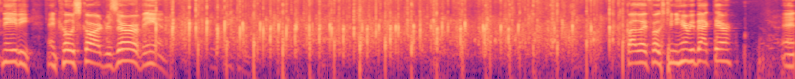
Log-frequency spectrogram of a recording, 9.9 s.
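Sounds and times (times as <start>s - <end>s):
speech: 0.0s - 2.4s, 7.9s - 9.9s
audience applause welcoming a U.S. Navy and Coast Guard Reserve veteran: 1.4s - 8.0s.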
